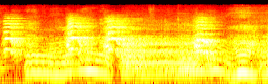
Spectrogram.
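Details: Wirehaired Pointing Griffon puppies in a litter, a female pup going over to harass her littermates: high, tonal whining yelps that bend up and down, four or five rapid cries within two seconds, with no other clear sounds.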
